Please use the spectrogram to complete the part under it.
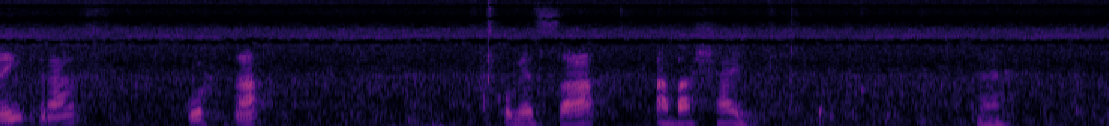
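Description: Water splashes and sloshes as a man steps into a pond.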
